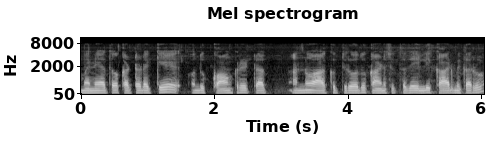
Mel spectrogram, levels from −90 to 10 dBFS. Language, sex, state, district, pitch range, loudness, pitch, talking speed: Kannada, male, Karnataka, Raichur, 115-130 Hz, -15 LUFS, 120 Hz, 110 wpm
